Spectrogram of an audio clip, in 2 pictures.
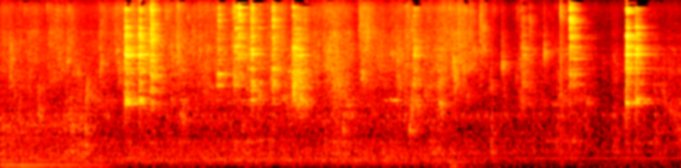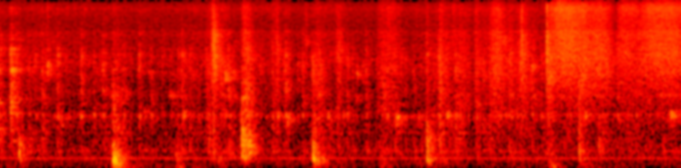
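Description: Dishes and cutlery clinking and clattering at a kitchen sink as they are washed and handled. The clatter is busiest in the first half, then thins to a few duller knocks.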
